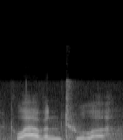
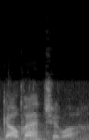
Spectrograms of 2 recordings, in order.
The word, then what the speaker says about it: Galvantula: Because it's supposed to be like an arachnid, so. Oh, Galvantula. Yeah, Galvantula, yeah. Galvantula. Galvanized tarantula. Yeah.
